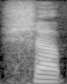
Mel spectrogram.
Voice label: "shap2", taiwanese Syllables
